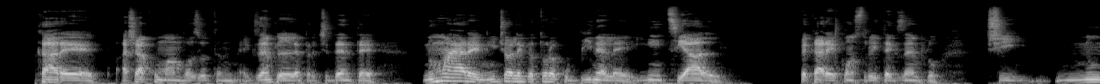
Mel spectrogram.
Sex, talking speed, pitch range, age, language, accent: male, 125 wpm, 100-155 Hz, 20-39, Romanian, native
